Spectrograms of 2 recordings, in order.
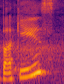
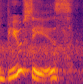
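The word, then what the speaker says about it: Buc-ee's: But he did not pronounce it bies. He goes, "Oh, I thought it was Buucy's."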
